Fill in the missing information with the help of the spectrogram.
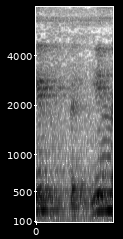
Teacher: அந்த அன்னத்தின் மேல் அன்னத்தின் நுனியோட போய் தொடும் இட்டு ன்னு வருதா அதான் நாவின் நுனி அன்னத்தின் நுனியோடு பொருந்துவதால் பிறக்கிறது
